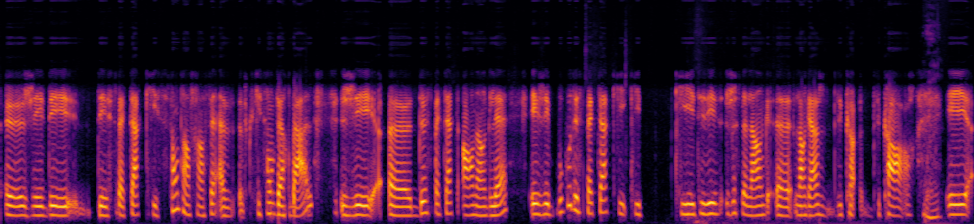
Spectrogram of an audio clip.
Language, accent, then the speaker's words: French; Manitoba, Canada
